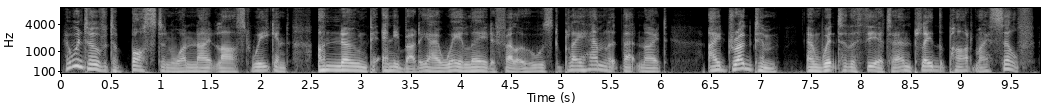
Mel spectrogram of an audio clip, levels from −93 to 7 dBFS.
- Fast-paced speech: Yes, fast, 225 wpm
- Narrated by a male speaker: Yes, male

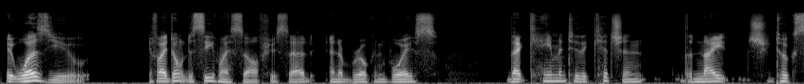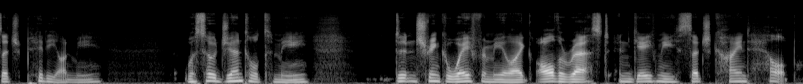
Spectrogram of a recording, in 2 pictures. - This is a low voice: Yes, low, 125 Hz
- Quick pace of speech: No, average, 175 wpm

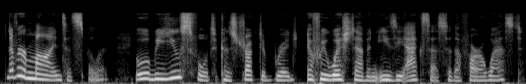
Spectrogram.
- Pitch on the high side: Yes, high, 220 Hz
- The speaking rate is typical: No, fast, 275 wpm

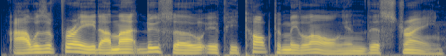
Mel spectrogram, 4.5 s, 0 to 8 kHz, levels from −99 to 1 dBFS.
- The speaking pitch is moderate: No, low, 120 Hz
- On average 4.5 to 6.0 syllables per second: No, 4.2 syllables/s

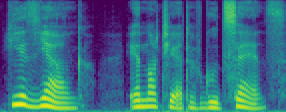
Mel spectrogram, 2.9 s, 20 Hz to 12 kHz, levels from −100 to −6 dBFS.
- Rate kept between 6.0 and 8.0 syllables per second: No, 4.4 syllables/s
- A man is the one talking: No, female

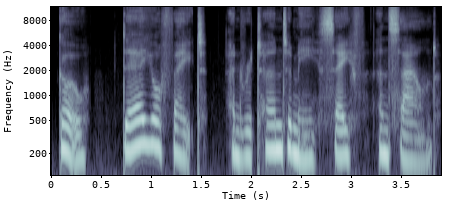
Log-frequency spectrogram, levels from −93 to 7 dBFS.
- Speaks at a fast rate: No, average, 170 wpm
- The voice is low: No, high, 195 Hz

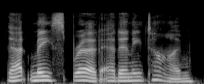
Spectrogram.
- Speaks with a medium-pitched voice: Yes, medium, 165 Hz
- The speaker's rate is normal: Yes, average, 175 wpm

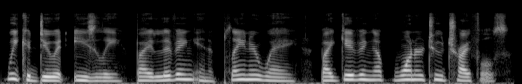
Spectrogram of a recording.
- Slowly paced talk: No, fast, 205 wpm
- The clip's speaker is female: Yes, female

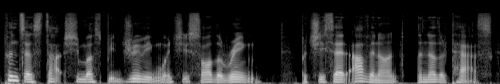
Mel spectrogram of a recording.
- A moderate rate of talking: No, fast, 215 wpm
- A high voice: No, low, 115 Hz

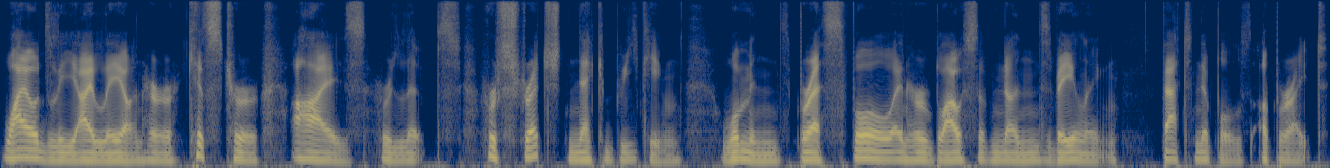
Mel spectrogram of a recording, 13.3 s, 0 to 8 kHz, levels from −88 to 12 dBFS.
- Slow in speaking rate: Yes, slow, 115 wpm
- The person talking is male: Yes, male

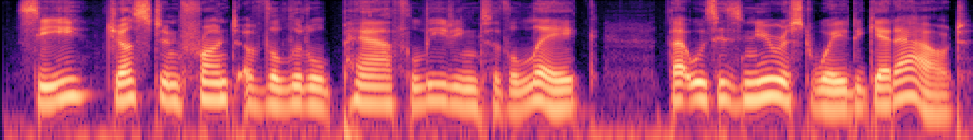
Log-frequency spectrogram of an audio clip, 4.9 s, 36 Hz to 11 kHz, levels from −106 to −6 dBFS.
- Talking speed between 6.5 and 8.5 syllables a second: No, 5.5 syllables/s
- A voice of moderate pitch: Yes, medium, 165 Hz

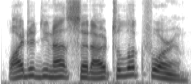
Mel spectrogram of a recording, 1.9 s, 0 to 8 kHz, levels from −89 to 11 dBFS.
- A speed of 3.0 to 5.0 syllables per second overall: No, 5.7 syllables/s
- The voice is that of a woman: No, male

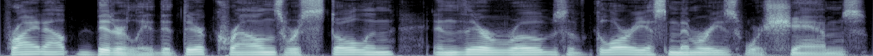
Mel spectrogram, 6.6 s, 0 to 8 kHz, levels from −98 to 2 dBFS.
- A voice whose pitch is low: Yes, low, 100 Hz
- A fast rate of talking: No, average, 155 wpm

